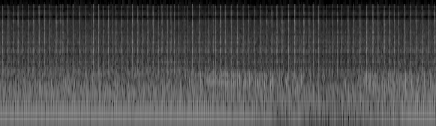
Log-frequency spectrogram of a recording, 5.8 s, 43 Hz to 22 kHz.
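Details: Ryobi SS30 multi tool two-stroke that wouldn't start, after a complete carb tune: steady buzzing note with even firing and no stumbling or surging; sounds a little better now, running smoothly.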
